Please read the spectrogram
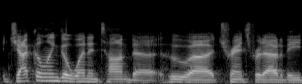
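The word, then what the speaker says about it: Mwenentanda: kill to try to hear you try to pronounce it. It's the first 3 letters are NDJ. It's Jacqueline Wenentanda, who transferred out of the Texas program as well.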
